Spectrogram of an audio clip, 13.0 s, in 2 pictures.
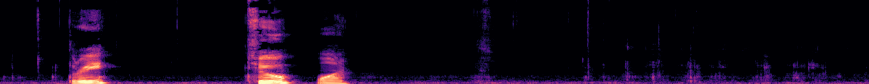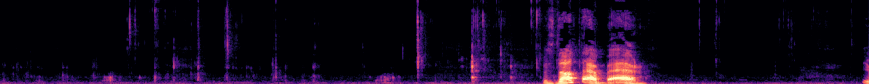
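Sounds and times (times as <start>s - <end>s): faint chewing of noodles: 3.5s - 10.6s, 11.4s - 13.0s.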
